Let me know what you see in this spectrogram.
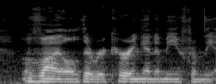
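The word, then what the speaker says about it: Weil: was intentional but like his name looks like wiley but it's pronounced like vile and he's still the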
